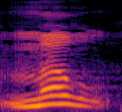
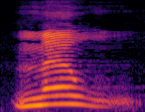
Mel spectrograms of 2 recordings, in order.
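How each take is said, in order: First: "mau" with a heavy, rounded m; "mau" wrongly thick on the mim; thickened mim mistake. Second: "maghdubi" with a light m, clear a; "maghdubi" with flowing gh and long u; thin mim. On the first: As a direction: darken "mau" towards "mogh". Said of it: "ketika mim ditebalkan". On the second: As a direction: chant "maghdubi" slowly, mim kept thin. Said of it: "Tapi harus dibaca". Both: Shown as a demonstration.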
